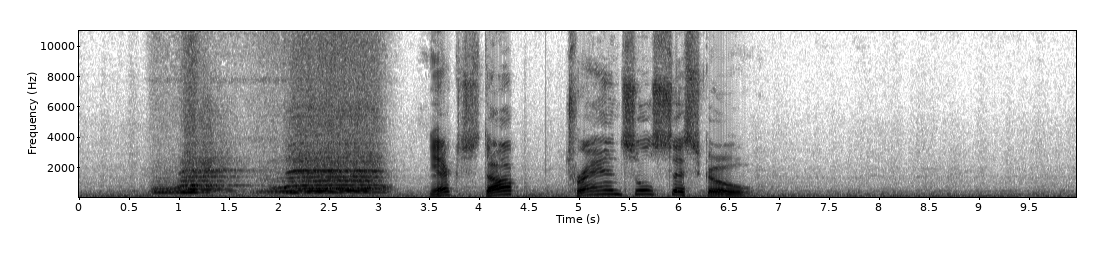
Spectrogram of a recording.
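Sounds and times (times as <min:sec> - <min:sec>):
steam train whistle blasts: 0:00.7 - 0:03.2
speech: 0:03.5 - 0:06.8.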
